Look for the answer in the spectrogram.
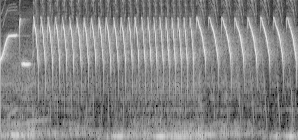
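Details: Canary song used to train other birds: a brief whistle, then a long run of rapid falling high notes that slows into wider-spaced sweeps near the end.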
